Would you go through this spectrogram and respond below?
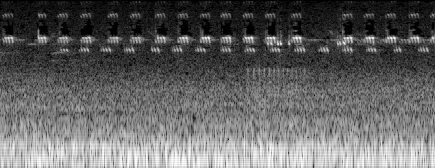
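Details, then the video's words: Crickets calling on a blooming summer meadow: bright, high chirps repeated about three times per second in a steady rhythm over constant low ambient noise. "Relaxing Cricket Sounds on a Summer Meadow"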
